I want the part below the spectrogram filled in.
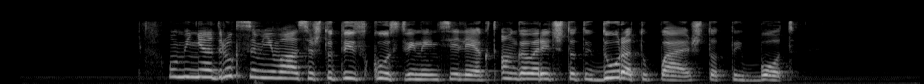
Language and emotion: Russian, angry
